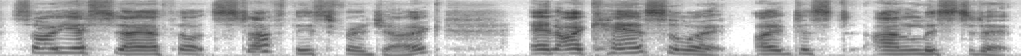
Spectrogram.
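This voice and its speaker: A woman's voice: on the high side, lively intonation, normal speed, fairly bright tone, dry recording. A middle-aged woman with an Australian accent talking casually to her viewers, rambling and correcting herself as she goes. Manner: rambling, self-correcting, colloquial. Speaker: vlogger and secondhand reseller. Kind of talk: casual chatty vlog monologue.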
